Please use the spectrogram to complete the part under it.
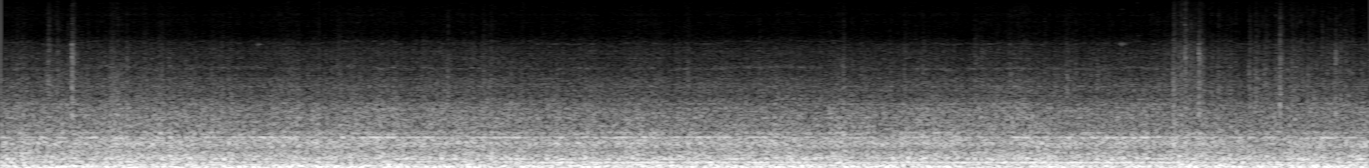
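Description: A bus engine drones steadily as it drives along.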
